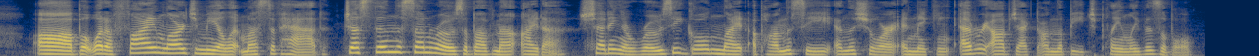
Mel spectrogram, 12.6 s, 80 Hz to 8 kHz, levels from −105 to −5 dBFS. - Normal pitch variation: Yes, average, 4.4 semitones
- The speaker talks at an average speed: Yes, average, 185 wpm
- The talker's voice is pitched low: No, medium, 180 Hz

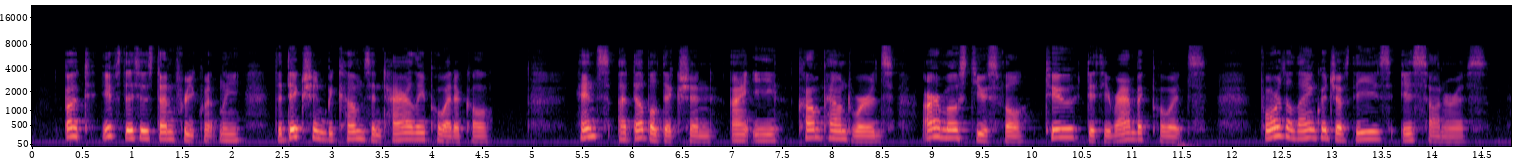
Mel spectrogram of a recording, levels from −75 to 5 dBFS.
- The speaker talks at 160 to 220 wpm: No, slow, 135 wpm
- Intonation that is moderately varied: No, wide, 7.5 semitones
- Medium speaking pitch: Yes, medium, 150 Hz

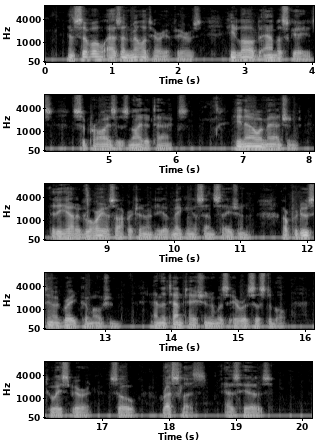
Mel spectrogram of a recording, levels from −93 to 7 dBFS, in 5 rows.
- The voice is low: Yes, low, 120 Hz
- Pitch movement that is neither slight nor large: Yes, average, 3.4 semitones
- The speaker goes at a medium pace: No, slow, 125 wpm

